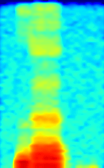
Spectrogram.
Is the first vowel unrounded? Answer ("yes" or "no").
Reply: no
